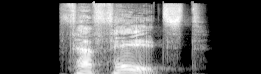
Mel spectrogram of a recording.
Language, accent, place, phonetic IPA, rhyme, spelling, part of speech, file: German, Germany, Berlin, [fɛɐ̯ˈfɛlst], -ɛlst, verfällst, verb, De-verfällst.ogg
- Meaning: second-person singular present of verfallen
